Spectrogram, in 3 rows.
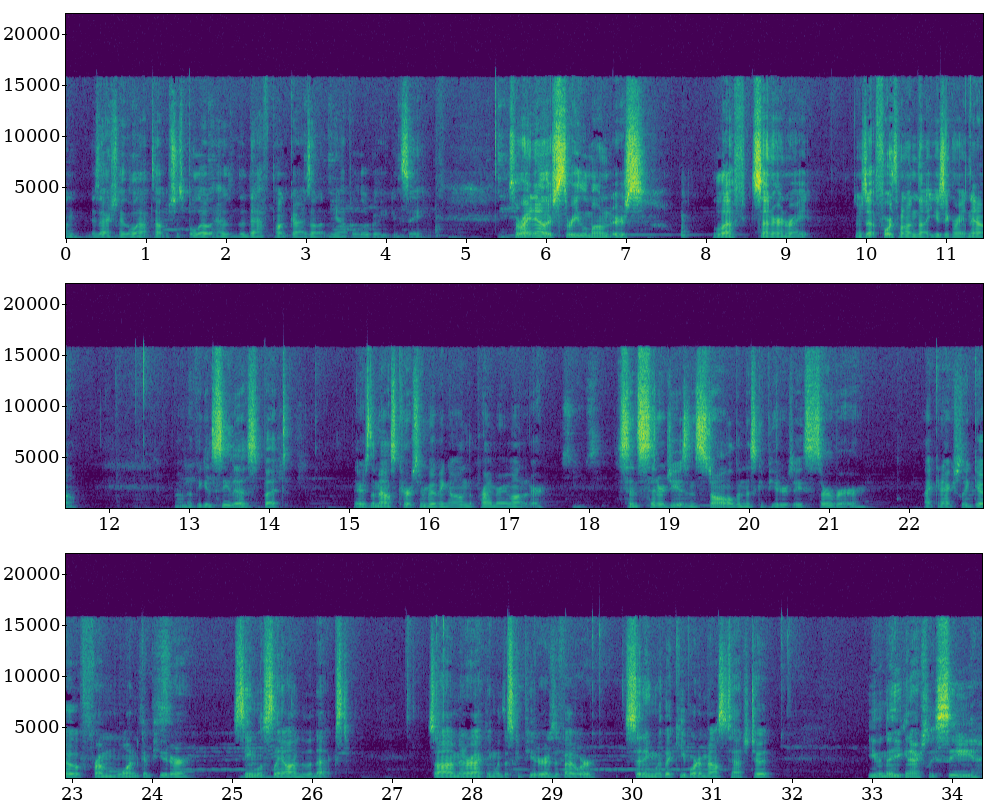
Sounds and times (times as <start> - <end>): Speech: 0.0 - 4.7, 5.4 - 7.4, 8.1 - 9.3, 9.9 - 11.6, 12.8 - 14.2, 15.1 - 21.5, 22.2 - 26.5, 27.5 - 31.8, 33.0 - 34.3.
